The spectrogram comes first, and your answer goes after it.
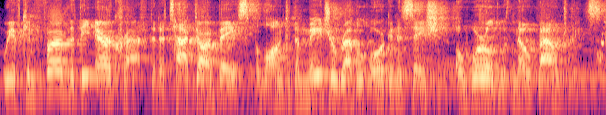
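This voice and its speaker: Brief: actor as stern briefing officer in a war game, fairly high male voice, echoey, loud score. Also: a little fast, lightly acted. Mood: formal, stern. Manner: formal, authoritative. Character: stern military briefing officer, formal and commanding. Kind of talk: scripted mission briefing. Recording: roomy, distant, under loud music.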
